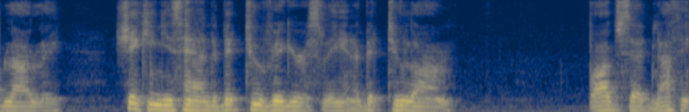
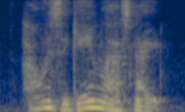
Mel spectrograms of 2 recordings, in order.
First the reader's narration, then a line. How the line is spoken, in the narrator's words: asked more quietly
